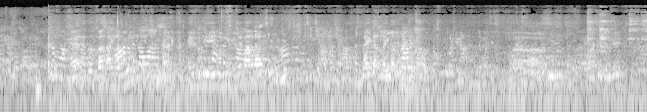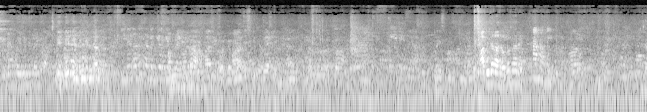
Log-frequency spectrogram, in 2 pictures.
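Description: Several men and women talk together nearby.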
